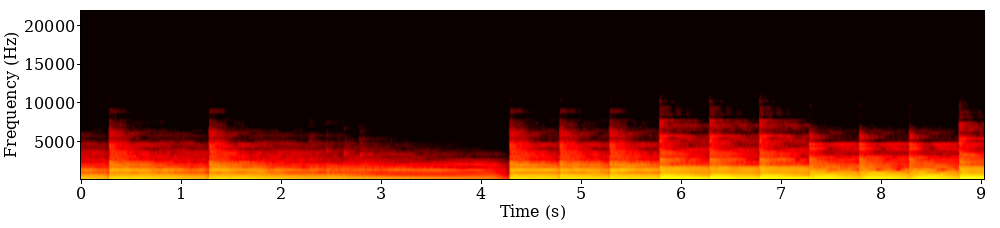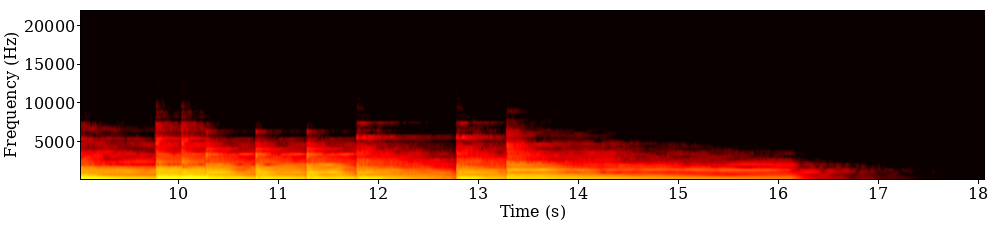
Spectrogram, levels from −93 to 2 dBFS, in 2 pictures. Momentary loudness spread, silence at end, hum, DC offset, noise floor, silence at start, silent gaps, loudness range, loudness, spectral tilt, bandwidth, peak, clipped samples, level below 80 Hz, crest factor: 14 LU; 1.85 s; none; under 0.1%; under -90 dBFS; 0 s; none; 9 LU; -27 LUFS; -8.5 dB/octave; 7.6 kHz; -12 dBFS; under 0.1%; -60 dBFS; 16 dB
